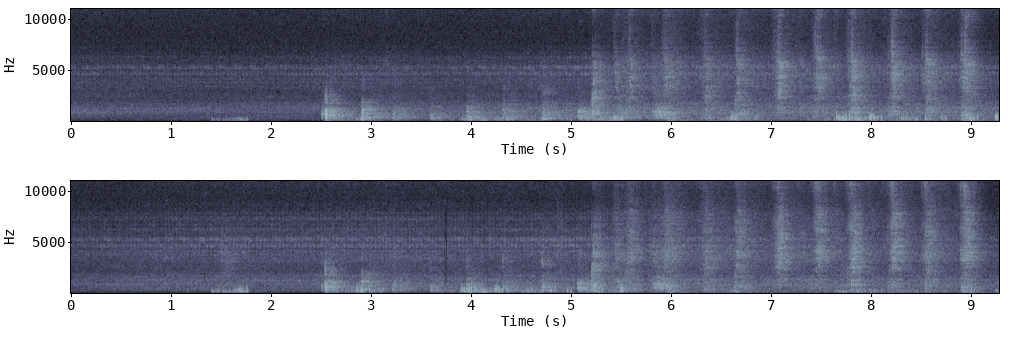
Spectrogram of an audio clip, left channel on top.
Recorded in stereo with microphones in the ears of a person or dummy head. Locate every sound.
2.5 s footsteps: centre (ahead or behind), 2.5 m; by 6.0 s 60° right (ahead or behind), 4 m
5.2 s running footsteps: 40° right (ahead or behind), 6.5 m; by 9.1 s 45° right (ahead or behind), 4.5 m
